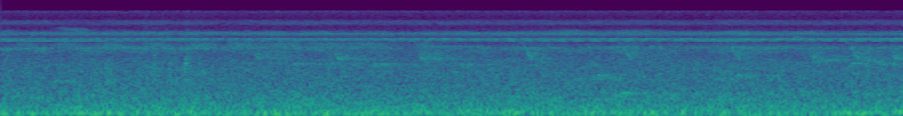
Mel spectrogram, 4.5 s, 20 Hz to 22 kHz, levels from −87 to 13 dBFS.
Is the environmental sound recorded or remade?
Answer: recorded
